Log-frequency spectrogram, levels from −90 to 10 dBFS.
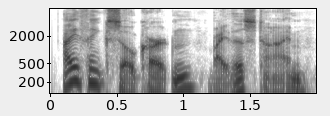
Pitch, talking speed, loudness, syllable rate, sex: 120 Hz, 210 wpm, -17 LUFS, 4.7 syllables/s, male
